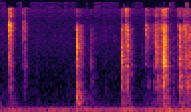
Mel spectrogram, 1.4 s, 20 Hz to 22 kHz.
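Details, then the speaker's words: 1992 Nissan D21 pickup no-start: sharp dry clicks with no cranking when the key is turned, the stereo turns off and a relay also clicks; cause unknown. "92 nissan d21 pickup and it just clicks when i start it"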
